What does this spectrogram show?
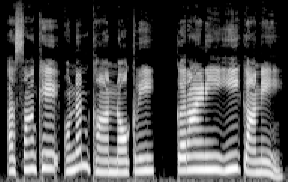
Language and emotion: Sindhi, neutral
